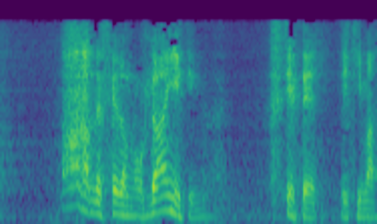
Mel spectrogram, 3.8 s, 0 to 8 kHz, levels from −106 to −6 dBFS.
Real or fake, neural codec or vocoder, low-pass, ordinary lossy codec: fake; codec, 16 kHz, about 1 kbps, DyCAST, with the encoder's durations; 7.2 kHz; MP3, 24 kbps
